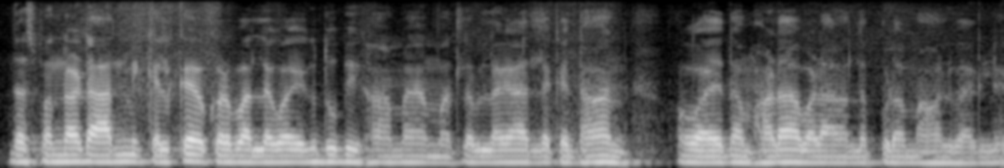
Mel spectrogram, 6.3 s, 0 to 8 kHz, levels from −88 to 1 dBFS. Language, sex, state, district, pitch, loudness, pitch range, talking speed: Maithili, male, Bihar, Madhepura, 110 Hz, -17 LUFS, 105-115 Hz, 230 wpm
